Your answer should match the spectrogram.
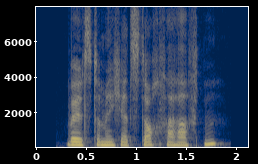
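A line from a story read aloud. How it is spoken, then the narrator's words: Dry question. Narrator (German): fragte sie trocken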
